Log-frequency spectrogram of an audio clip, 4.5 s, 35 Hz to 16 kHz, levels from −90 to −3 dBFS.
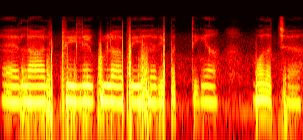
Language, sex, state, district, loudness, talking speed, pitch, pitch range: Hindi, female, Bihar, Vaishali, -17 LUFS, 120 wpm, 180 Hz, 130-185 Hz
